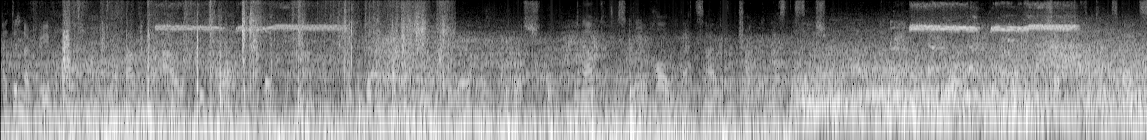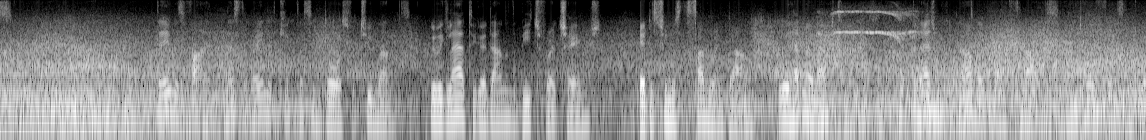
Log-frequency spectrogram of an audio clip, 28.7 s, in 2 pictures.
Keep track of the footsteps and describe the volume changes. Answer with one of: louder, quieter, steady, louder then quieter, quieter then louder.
quieter.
